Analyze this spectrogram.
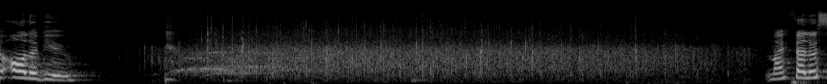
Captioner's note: applause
